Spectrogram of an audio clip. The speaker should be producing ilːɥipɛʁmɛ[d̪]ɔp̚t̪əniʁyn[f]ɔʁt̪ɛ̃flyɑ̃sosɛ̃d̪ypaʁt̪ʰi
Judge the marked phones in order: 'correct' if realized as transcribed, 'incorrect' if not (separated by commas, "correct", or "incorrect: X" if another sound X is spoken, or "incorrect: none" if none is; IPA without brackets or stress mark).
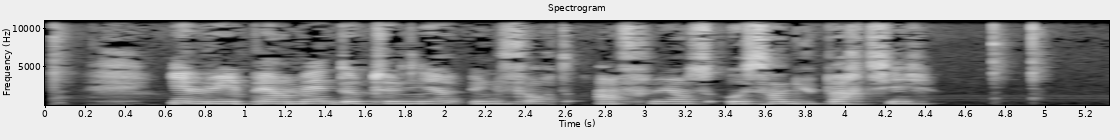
correct, correct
